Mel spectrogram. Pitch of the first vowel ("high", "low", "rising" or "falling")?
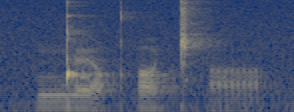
falling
